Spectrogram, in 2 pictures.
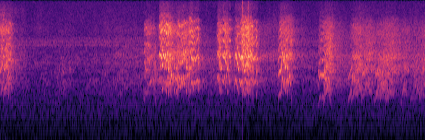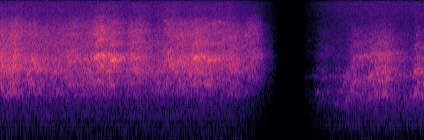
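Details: Rose-headed parakeet with quick, harsh screeching notes in a stuttering series, then a sustained rough chatter, a brief silence, and more scratchy calling.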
